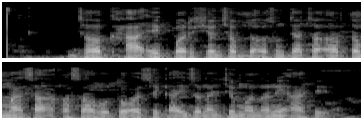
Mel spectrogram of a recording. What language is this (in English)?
Marathi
